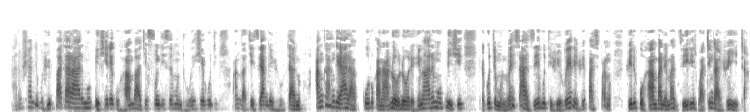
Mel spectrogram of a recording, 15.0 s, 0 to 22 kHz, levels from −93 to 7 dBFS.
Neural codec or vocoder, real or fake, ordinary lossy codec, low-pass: none; real; MP3, 32 kbps; 7.2 kHz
